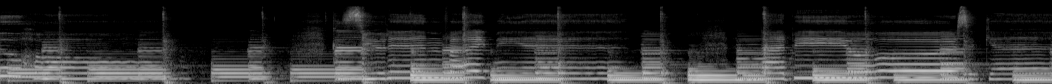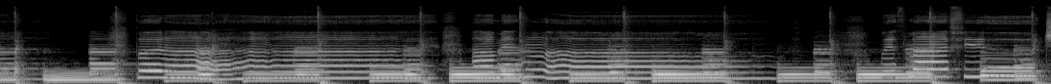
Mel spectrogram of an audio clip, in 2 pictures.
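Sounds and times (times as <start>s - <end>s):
fingerpicked electric guitar: 0.0s - 21.0s.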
